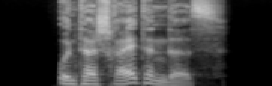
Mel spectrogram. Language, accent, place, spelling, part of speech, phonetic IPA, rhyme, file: German, Germany, Berlin, unterschreitendes, adjective, [ˌʊntɐˈʃʁaɪ̯tn̩dəs], -aɪ̯tn̩dəs, De-unterschreitendes.ogg
- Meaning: strong/mixed nominative/accusative neuter singular of unterschreitend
